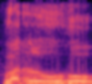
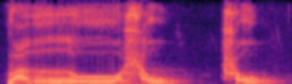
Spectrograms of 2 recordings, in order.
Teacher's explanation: جو جیم کی شکل میں ہا آتی ہے یہ بریک پڑھا جاتا ہے، درمیان حلق سے ادا ہوتا ہے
